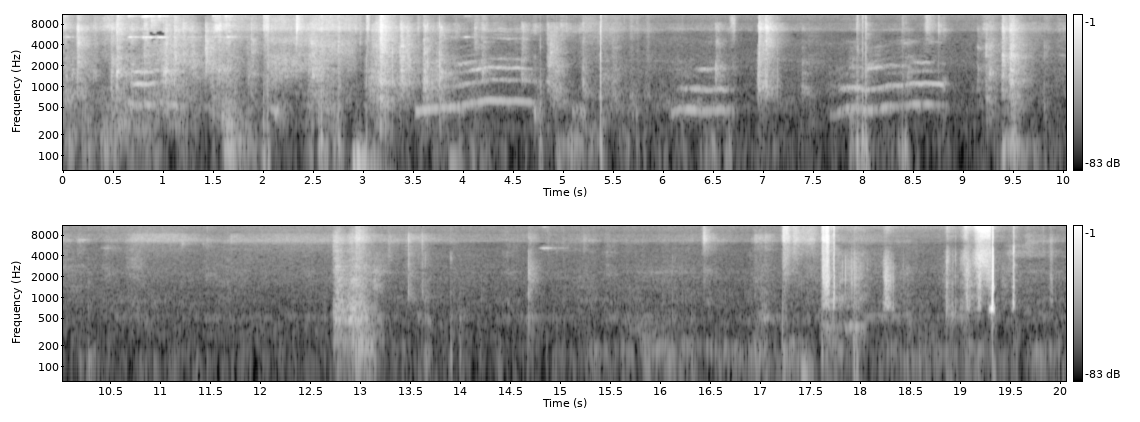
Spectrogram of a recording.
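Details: Ragdoll kittens playing indoors: several short rising-then-falling meows around four to nine seconds, among thumps and rustling, then quieter scuffling noises.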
